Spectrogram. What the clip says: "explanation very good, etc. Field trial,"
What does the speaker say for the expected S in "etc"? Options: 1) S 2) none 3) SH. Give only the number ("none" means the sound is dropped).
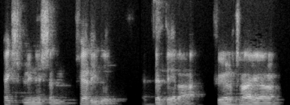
2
